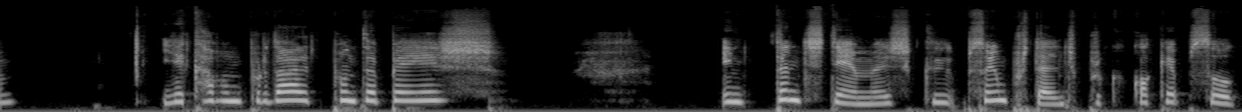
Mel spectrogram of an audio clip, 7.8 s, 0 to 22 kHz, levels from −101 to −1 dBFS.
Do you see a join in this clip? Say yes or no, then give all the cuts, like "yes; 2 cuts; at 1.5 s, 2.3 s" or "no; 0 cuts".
yes; 1 cut; at 2.0 s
